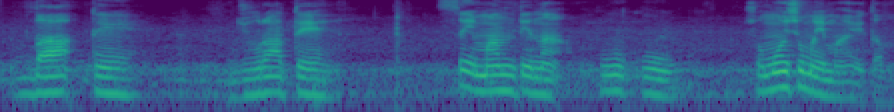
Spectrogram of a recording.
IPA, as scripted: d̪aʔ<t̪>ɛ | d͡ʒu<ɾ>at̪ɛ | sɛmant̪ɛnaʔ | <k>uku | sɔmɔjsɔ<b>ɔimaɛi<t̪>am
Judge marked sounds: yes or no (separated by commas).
yes, yes, no, no, yes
